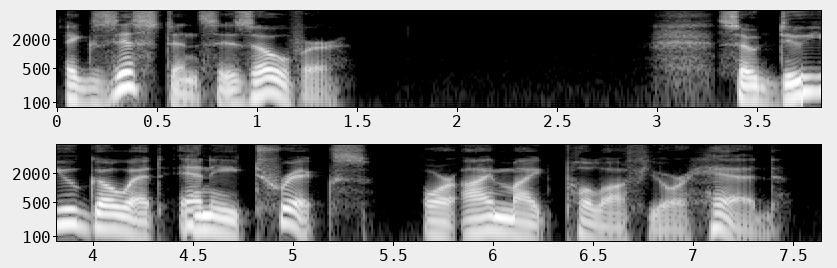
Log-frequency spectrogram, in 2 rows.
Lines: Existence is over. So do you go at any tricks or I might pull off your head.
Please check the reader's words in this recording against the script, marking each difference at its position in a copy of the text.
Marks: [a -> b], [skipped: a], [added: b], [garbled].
Existence is over. So do you go at any tricks or I might pull off your head.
